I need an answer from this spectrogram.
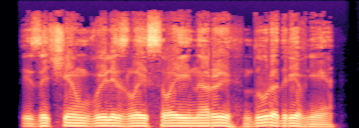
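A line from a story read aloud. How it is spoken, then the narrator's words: Menacing rumble. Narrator (Russian): Грозно пророкотал между тем Мельванес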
